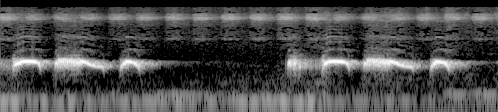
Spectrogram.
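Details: Zebra dove (tekukur) replying to another dove: two cooing phrases about three seconds apart, each a short note, a longer wavering coo and a closing rounded coo, soft and low-pitched.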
